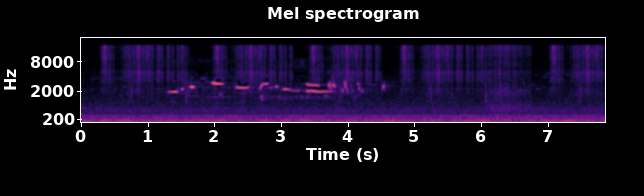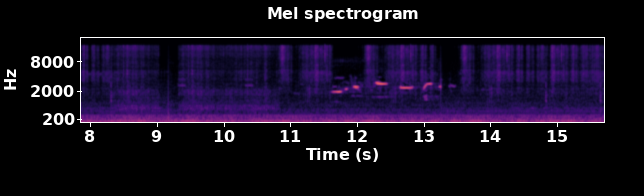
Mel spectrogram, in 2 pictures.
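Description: Small birds chirping and whistling in two short bursts of quick, high chirps, one a little after the start and one about twelve seconds in, over a steady low hum.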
